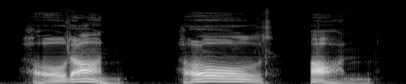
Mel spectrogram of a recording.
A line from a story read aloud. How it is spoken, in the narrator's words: In a deep and powerful voice, he shouted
